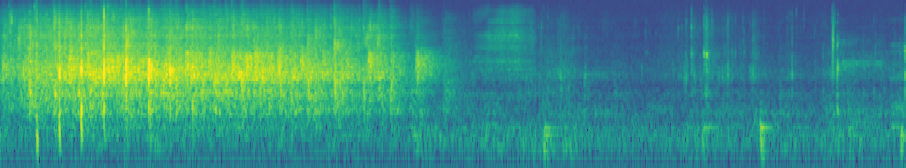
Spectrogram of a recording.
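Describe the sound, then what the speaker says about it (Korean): A church congregation applauds to welcome a missionary, a loud, dense wave of clapping that holds for about five seconds, then fades to scattered claps and quiet room noise. "선교사님을 박수로 환영합시다."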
